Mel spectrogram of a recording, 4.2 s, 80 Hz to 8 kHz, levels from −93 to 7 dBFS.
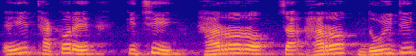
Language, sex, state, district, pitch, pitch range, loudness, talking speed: Odia, male, Odisha, Nuapada, 200 Hz, 190-225 Hz, -15 LUFS, 115 wpm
